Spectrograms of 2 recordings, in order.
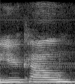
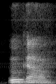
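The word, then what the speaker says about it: Ucal: I tend to say Ukal, but I have been told this is wrong. It is wrong. She knows how to say it. How do you say it? Ukal.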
